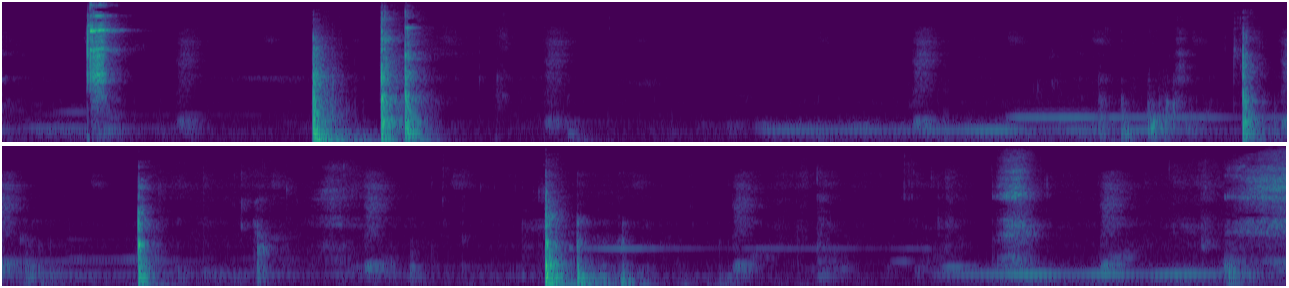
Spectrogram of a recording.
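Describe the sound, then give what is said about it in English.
Small shot glasses clink together sharply a couple of times in a toast, followed by scattered knocks of glass being set down on a hard surface, with faint breathing and rustling in between. “You gonna take this shot? Sure. Cheers, boys. Cheers.”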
